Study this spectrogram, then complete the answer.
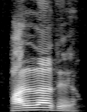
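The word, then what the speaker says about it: ballade: 따라서 배하고 아가 붙으면 발음은 뭐가 됐어요? 바가 돼요. 그 다음 이거는 라가 되고 으가 맨 끝에 오면 약하게 으르 소리 난다고 생각하세요. 따라서 이것의 발음은 발라드예요.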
